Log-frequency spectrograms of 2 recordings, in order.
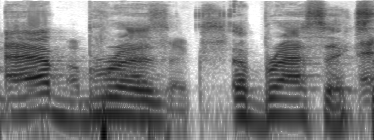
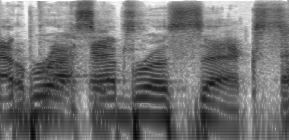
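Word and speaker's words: Abrasax: So speaking of worst supporting actor, Eddie Redmayne won for Jupiter Ascending as Balaam Abrasex. That's how you say it. – Abrasex.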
